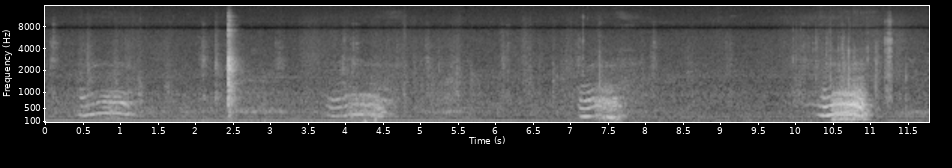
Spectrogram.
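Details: Loud snoring from Freddie, a big, fat, white diabetic house cat sleeping; each breath gives a buzzy, warbling drone dipping then rising, repeated about every three seconds, with a sharp click near the start and a constant electrical hum.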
